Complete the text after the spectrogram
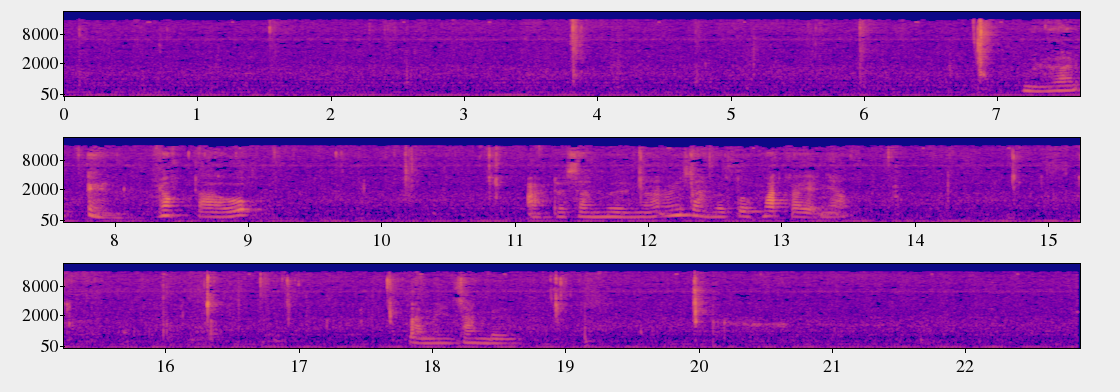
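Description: A young woman chews food with soft smacking sounds.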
